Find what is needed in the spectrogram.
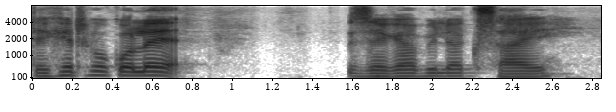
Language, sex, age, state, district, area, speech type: Assamese, male, 18-30, Assam, Biswanath, rural, spontaneous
